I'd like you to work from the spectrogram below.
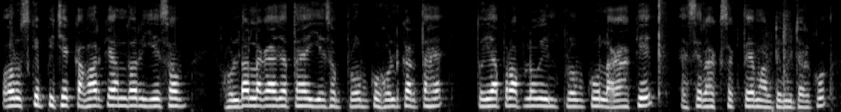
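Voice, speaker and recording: A man walks viewers through a gadget unboxing in a relaxed, chatty way, pointing out each part as he goes. His voice is mellow and dark in colour, and his pitch barely moves, staying steady and even from line to line. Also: fairly quick, dull audio. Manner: explains while handling the device, addresses viewers as friends. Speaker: host of an electronics channel. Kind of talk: casual product unboxing and review.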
